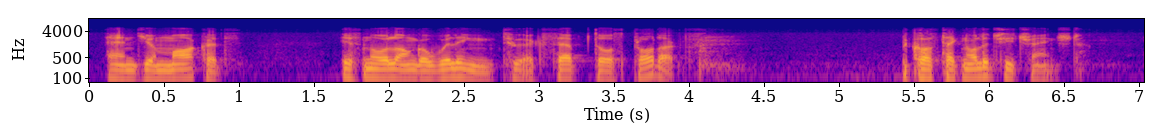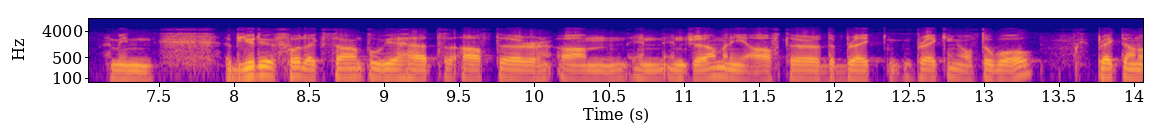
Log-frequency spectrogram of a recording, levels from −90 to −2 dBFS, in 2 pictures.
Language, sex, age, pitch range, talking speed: English, male, 50-69, 100-110 Hz, 145 wpm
